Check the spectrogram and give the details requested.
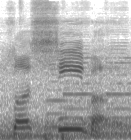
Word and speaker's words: placebo: to our vocabulary today repeat after me placeo the stress is on the middle uh UNC comfortable very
